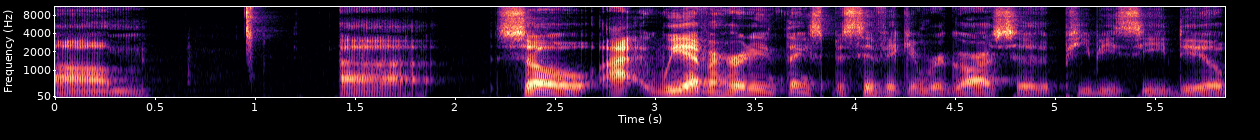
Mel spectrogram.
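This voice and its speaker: Very deep, low pitch from a man, with ordinary pitch variation. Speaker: boxing podcast host. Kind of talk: casual chat. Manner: fast.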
